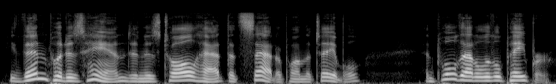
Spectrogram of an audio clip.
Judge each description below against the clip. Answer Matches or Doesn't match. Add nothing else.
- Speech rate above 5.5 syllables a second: Doesn't match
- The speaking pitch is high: Doesn't match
